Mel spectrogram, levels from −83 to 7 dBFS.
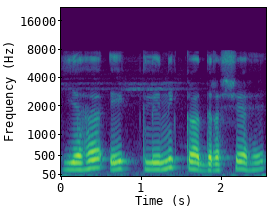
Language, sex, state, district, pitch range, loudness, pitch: Hindi, male, Rajasthan, Jaipur, 165-180 Hz, -15 LUFS, 165 Hz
